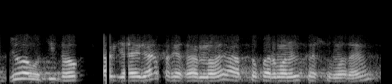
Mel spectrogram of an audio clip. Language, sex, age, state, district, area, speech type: Hindi, male, 60+, Uttar Pradesh, Ayodhya, rural, conversation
